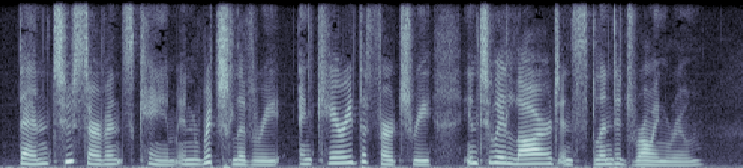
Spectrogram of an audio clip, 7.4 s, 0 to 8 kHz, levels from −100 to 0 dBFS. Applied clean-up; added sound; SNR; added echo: none; none; none; none.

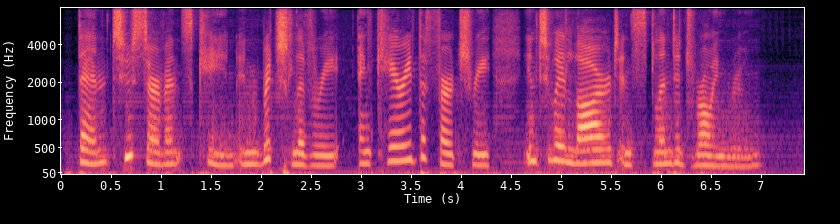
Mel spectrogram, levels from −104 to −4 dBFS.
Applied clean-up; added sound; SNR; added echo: neural separator model SepFormer DNS4.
